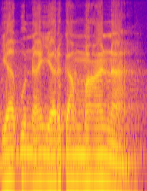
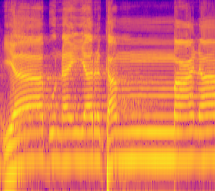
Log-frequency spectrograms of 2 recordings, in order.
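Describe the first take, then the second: First: It is said flatly, like plain speech. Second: It is called out as if from afar.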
